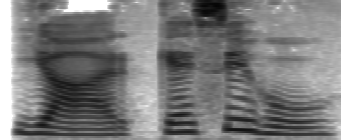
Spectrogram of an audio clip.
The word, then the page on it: यार: یار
